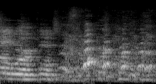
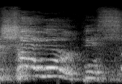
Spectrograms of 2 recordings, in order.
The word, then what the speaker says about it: Sourpuss: Ben oui, c'est sourpuss. C'est correct, je respecte ça, ma belle. Mais apprends à le prononcer comme du monde, OK? C'est pas des sourpuss, ni des showerpuss non plus, OK?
